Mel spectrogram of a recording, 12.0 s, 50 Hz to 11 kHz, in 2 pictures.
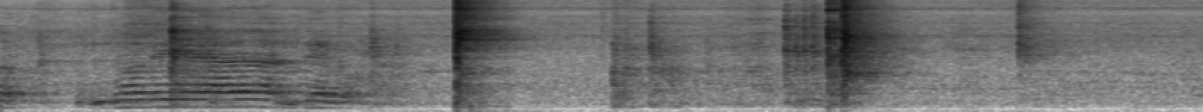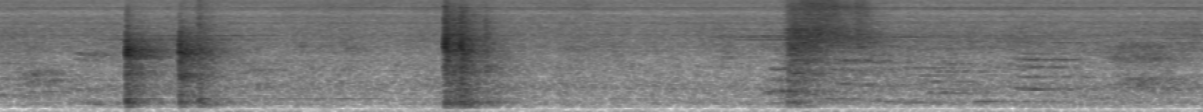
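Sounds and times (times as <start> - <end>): metal cookware clattering: 1.8 - 4.6.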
